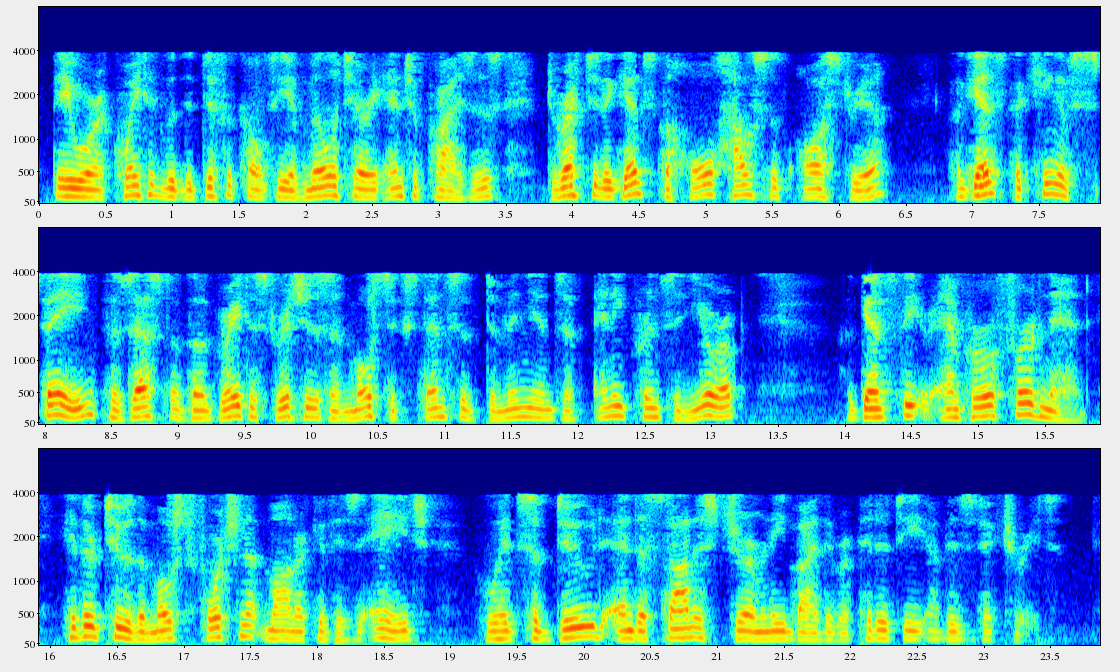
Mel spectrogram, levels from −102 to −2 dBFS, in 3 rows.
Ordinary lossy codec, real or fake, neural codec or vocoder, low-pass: AAC, 16 kbps; fake; codec, 16 kHz in and 24 kHz out, 1 kbps, XY-Tokenizer; 7.2 kHz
